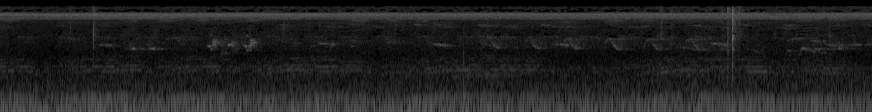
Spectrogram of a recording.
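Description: A bird chirping in a quick run of short calls through the middle, over a steady low rumble and a high, even insect whine, with one sharp click near the end.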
